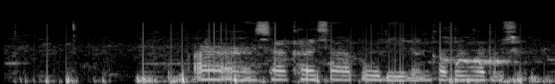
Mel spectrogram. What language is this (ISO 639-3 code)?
zho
